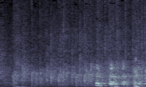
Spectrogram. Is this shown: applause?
yes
